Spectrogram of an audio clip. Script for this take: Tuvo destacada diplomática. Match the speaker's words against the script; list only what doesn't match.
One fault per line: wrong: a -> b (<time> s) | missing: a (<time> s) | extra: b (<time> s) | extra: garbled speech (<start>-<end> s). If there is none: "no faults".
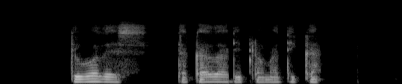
no faults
